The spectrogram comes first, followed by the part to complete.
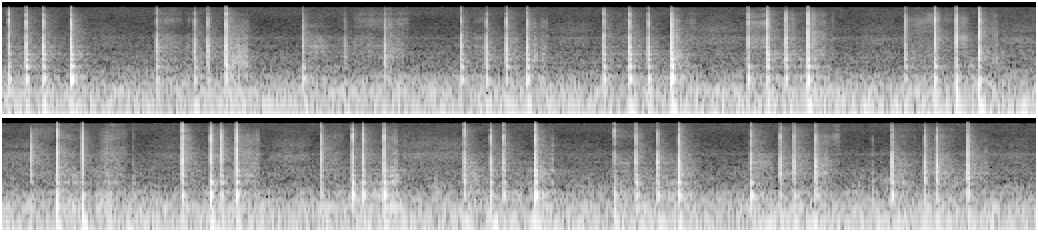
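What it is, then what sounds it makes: Paperback book tapped with fingernails. Long purple nails scratch and tap the paper cover of a pastel paperback copy of "Red, White & Royal Blue," a solid paper book held upright. Dozens of quick, dry, bright clicks come in irregular clusters over a soft, steady scratching hiss. Each tap dies away almost instantly, and the whole clip stays quiet.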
